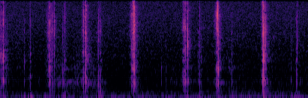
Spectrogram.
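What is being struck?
Plastic cosmetic bottle.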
